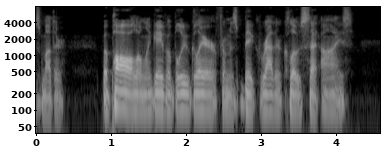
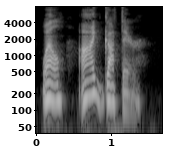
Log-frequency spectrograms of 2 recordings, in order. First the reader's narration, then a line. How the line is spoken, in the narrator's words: he announced fiercely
